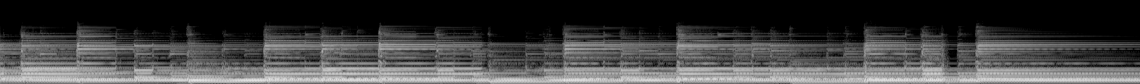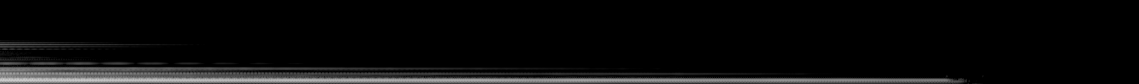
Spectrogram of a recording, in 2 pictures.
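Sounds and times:
riffy strummed guitar in C: 0.0s - 15.3s.

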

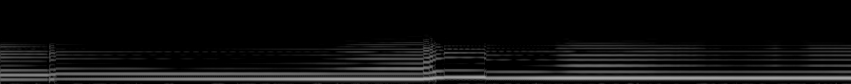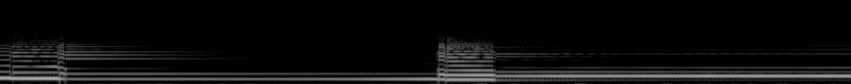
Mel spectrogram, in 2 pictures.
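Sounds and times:
ebow guitar chorus: 0.0s - 17.0s.

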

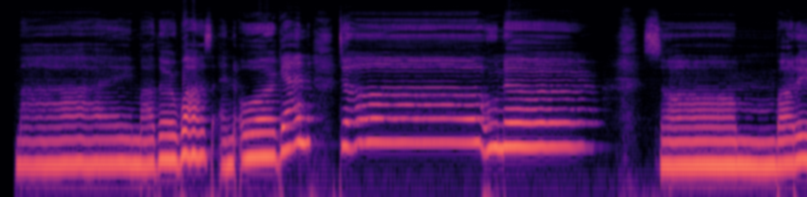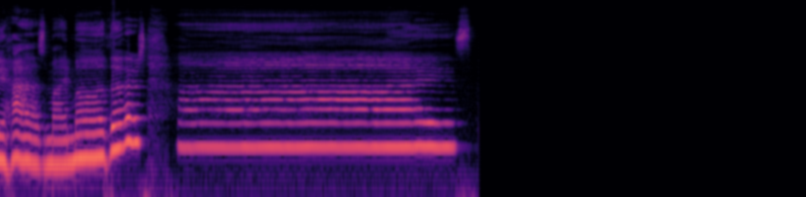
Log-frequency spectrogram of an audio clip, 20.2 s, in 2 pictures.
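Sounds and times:
vocal stems: 0.2s - 16.1s.

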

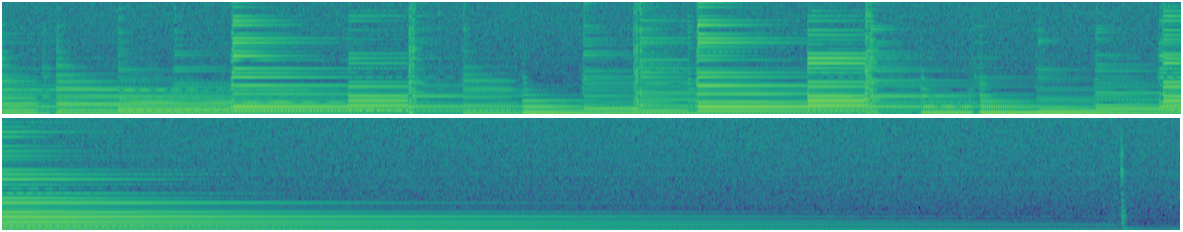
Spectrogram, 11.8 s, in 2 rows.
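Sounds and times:
guitar arpeggios in F: 0.0s - 11.7s.

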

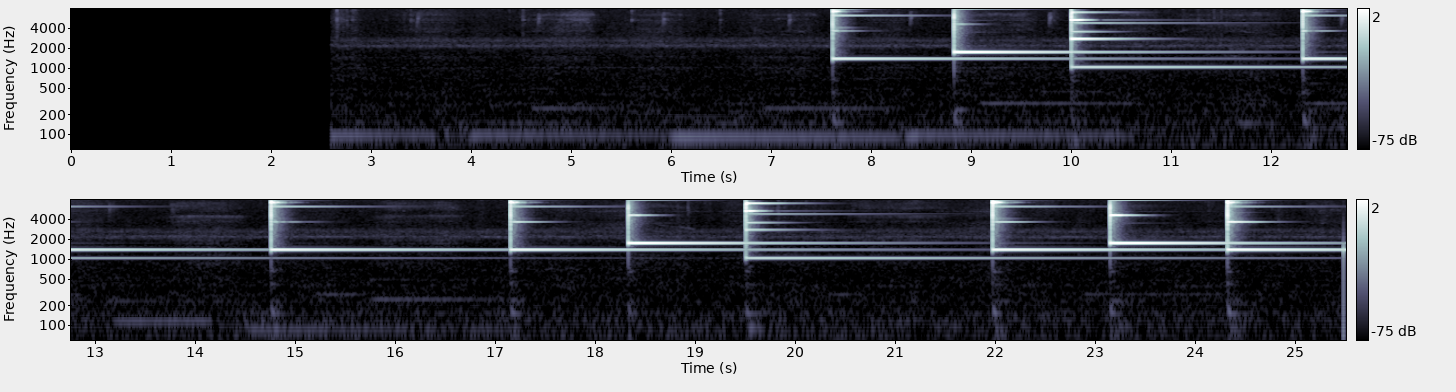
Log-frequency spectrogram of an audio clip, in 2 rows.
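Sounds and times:
glockenspiel: 7.6s - 25.5s.

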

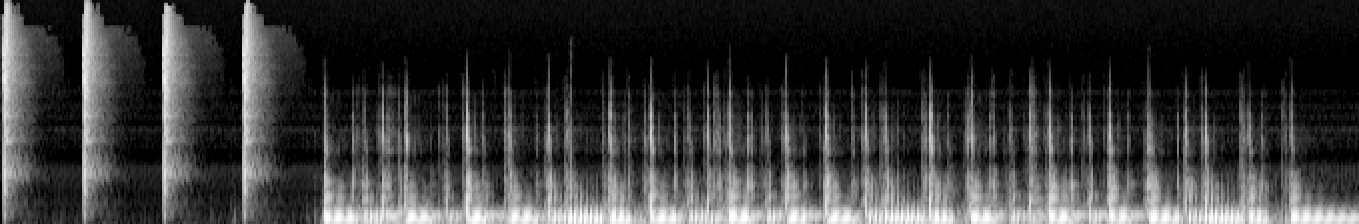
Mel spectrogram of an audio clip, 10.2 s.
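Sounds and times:
bass loops: 2.4s - 10.1s.

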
